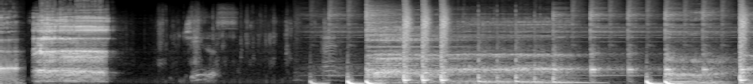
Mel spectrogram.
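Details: A long burp, then a run of rapid repeated belches over background music; burping, from a burping compilation.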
